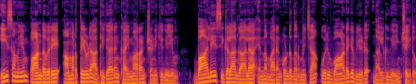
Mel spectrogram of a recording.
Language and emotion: Malayalam, neutral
